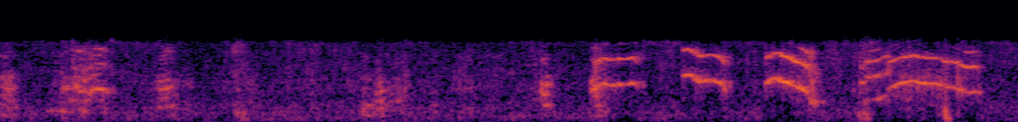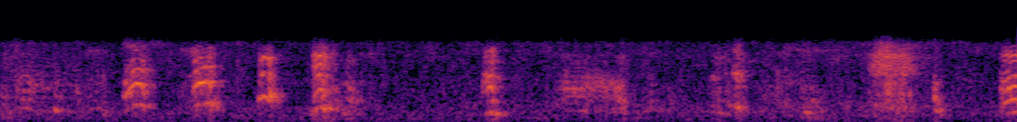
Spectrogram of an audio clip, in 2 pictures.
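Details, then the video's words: Ten American Staffordshire Terrier puppies whining together: thin, wavering high squeals and brief yelps, a few drawn-out rising-then-falling whines near the middle, with soft pauses between bursts. "Amerikai Staffordshire Terrier"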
